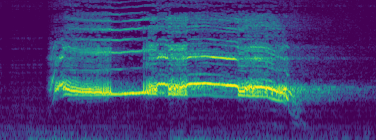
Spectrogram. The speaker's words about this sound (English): I suddenly heard a female shriek from somewhere close by.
